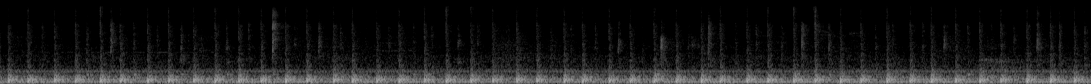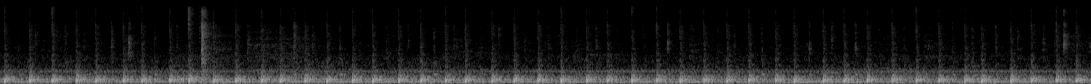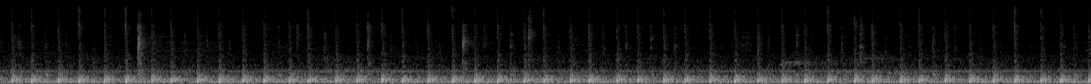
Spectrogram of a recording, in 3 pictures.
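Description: Juggling balls force-bounced off a hard floor one after another, a steady run of thuds at about four bounces a second, with a steady low hum beneath.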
